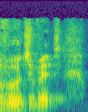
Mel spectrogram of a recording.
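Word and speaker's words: Vučević: The guy whose name rhymes with my handle. – Yes. Vooch. Nikola Vucevic.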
